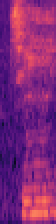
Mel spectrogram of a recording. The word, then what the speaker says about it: C2I: C2I on dit CII Télécom.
